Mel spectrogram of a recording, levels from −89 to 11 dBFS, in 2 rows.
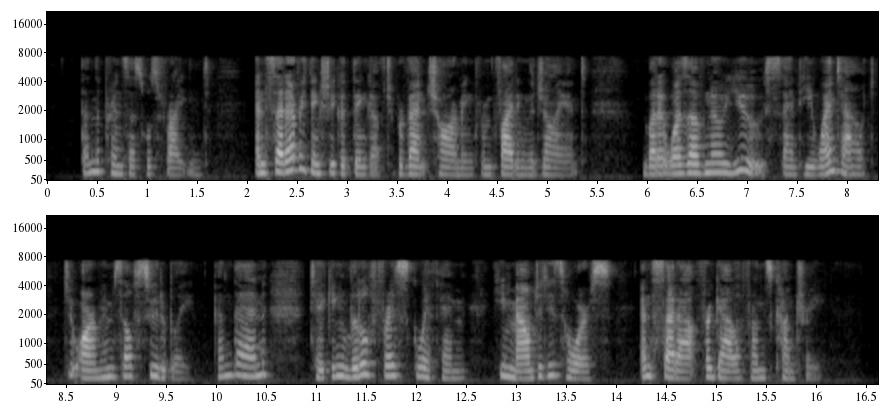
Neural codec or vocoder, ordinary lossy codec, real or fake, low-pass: none; MP3, 64 kbps; real; 7.2 kHz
